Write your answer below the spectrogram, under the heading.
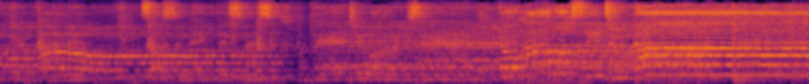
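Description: Mixed a cappella choir singing without instruments, holding sustained chords. The voices slide up into new chords a few times and swell to the loudest held chord near the end.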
